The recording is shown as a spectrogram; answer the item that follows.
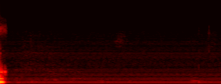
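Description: Near silence with a faint, steady electrical hum, the tail of a man's word cutting off right at the start.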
